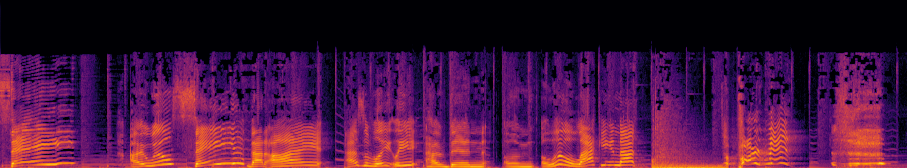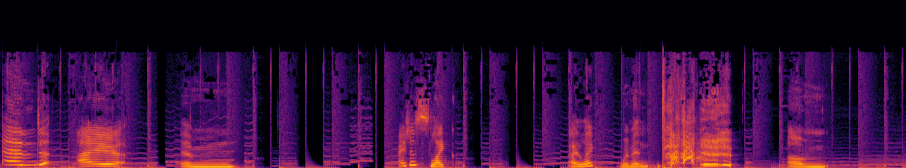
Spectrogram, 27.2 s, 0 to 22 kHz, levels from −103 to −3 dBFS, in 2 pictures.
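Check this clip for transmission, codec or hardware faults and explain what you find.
One fault shows up, right at the start. From 0.0 to 2.0 s the sound is dull, with thin, synthetic-sounding treble and stronger codec artefacts, then snaps cleaner without any gap. This is an adaptive stream starting at a low bitrate, consistent with roughly 20 kbit/s HE-AAC, before the player stepped up to a stream fitting about 96 kbit/s AAC-LC, which still has nothing above 14.9 kHz.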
